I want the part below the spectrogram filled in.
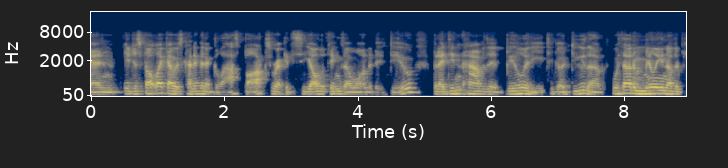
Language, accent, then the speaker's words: English; Idaho, United States; Funny enough, I'm from Idaho.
